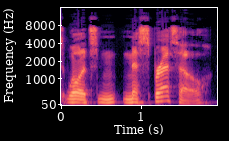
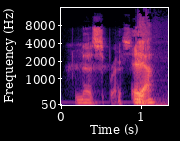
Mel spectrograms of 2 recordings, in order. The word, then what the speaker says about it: Nespresso: But, actually, I put a note in here because it's – I couldn't pronounce it well. It's Nespresso. – Nespresso.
